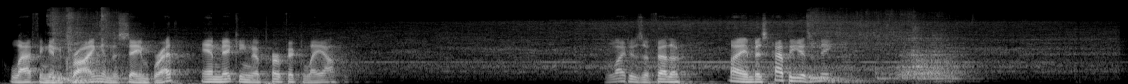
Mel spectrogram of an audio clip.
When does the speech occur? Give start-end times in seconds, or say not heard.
0.1-3.4, 6.0-8.3.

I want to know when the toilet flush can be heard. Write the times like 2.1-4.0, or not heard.
0.4-1.4, 8.0-9.7.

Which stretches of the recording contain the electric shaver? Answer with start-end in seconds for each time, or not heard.
not heard.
